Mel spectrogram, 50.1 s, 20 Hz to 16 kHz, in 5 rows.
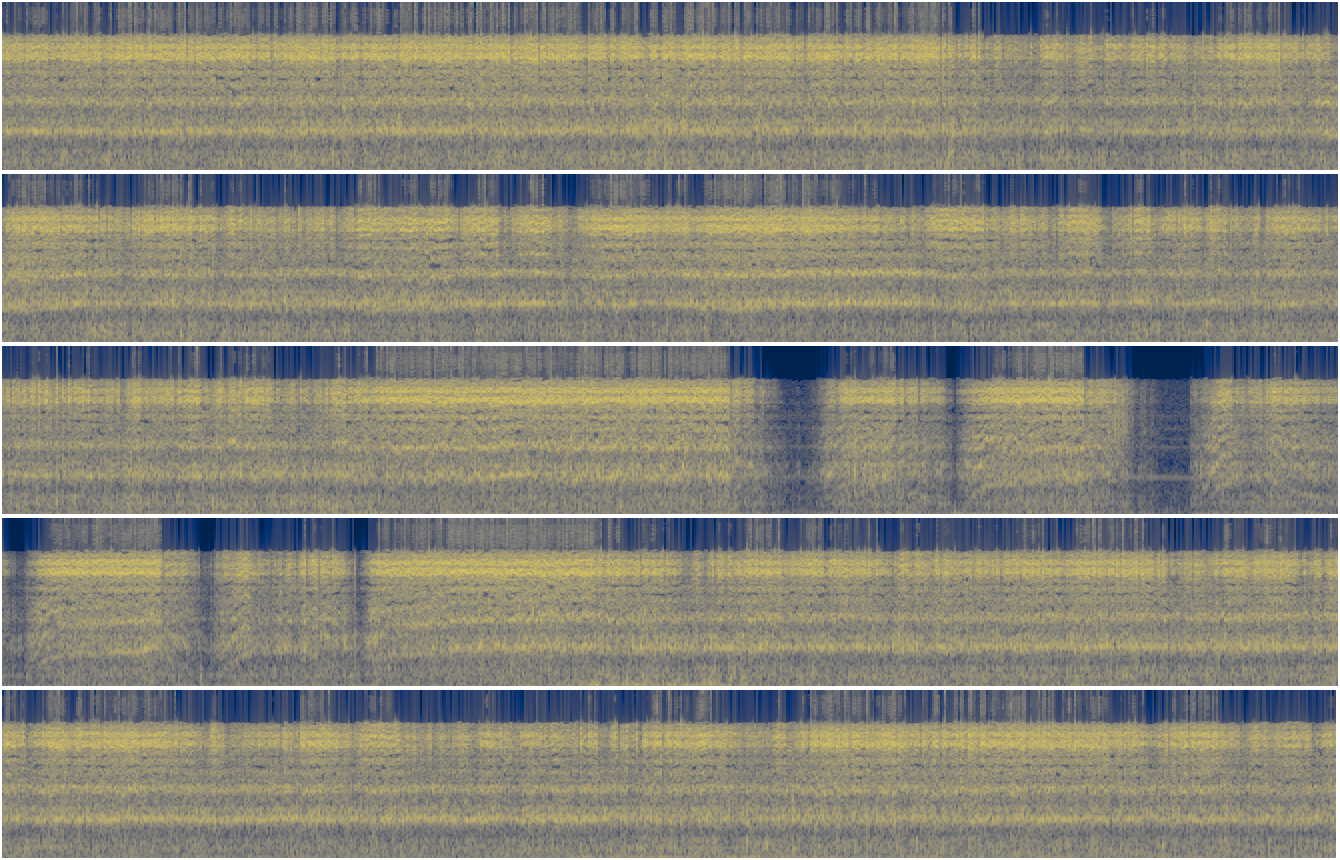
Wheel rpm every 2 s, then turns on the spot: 230, 230, 230, 230, 230, 230, 220, 220, 230, 230, 230, 220, 170, 80, 90, 110, 130, 210, 230, 230, 230, 230, 230, 230, 230.
none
